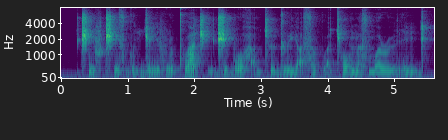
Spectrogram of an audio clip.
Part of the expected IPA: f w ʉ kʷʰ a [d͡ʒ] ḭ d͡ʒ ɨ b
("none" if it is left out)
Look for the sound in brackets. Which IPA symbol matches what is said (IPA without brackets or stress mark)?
t͡ʃʼ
